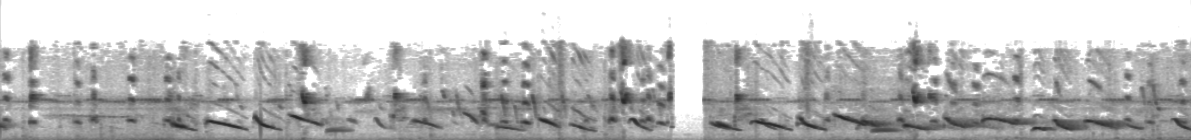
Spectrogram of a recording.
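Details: Green-winged saltator song used to get silent captive saltators singing: rapid runs of bright downslurred whistled notes repeated in phrases, a brief gap midway, then more falling whistles, over a faint constant high tone.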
